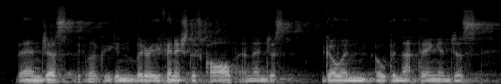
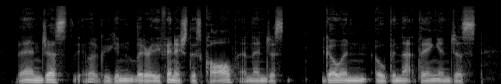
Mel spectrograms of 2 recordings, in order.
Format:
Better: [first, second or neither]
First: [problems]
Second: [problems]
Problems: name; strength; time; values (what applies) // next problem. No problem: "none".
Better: second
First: room echo; slight; dies away in 1.1 s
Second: none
